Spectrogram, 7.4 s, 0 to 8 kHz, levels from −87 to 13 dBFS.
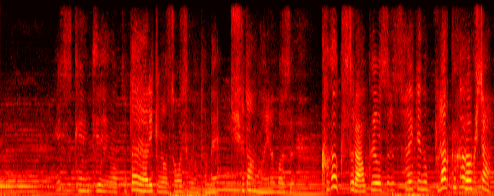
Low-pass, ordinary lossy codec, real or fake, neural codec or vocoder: none; none; fake; codec, 16 kHz, 4 kbps, X-Codec, HuBERT features, trained on general audio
